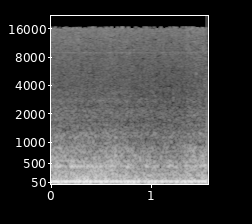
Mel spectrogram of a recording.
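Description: A steady, loud low-pitched race car engine rumble drones continuously as the car is driven at speed on a track, heard from inside the car, with no voices over it.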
